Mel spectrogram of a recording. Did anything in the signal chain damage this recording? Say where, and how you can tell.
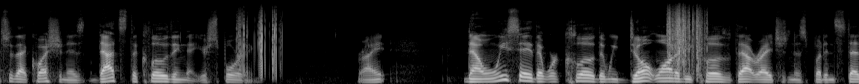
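Yes. Scratchy, uneven bursts sit over the speech at 2.36 to 2.85 s and 6.67 to 7.08 s, the second louder. This is cable scratch noise, likely from a worn lead or connector shifting in the analogue wiring.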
